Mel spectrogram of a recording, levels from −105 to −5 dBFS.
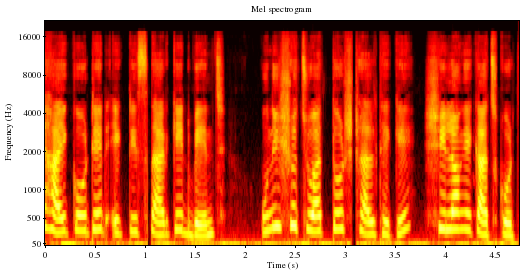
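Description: Speech with two 44 ms holes, at 1.03 s after "হাইকোর্টের একটি" and 3.08 s before "সাল থেকে": a gap between chunks, silence inserted at 2-second joins, likely by codec padding or late playback.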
